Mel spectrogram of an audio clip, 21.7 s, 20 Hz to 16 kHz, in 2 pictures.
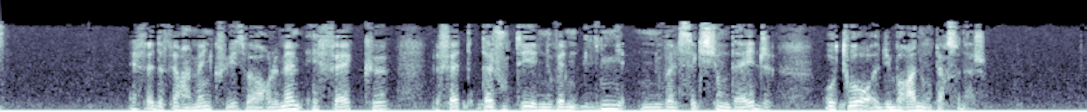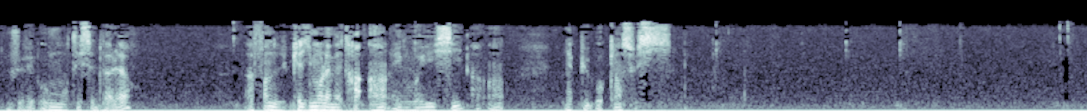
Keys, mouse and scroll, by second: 9.9 click, 14.7 Tab, 15.2-17.2 middle drag, 18.9-21.5 middle drag.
